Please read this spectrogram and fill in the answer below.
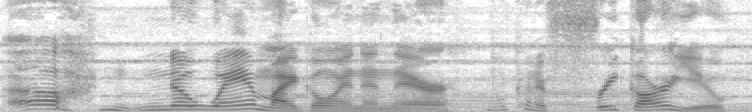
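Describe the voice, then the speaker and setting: A woman voicing a flirty but sharp, wary streetwalker in a video game. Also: mid-range voice, animated, unhurried, soft background music, lightly acted. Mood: disgusted. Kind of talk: video game character acting.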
